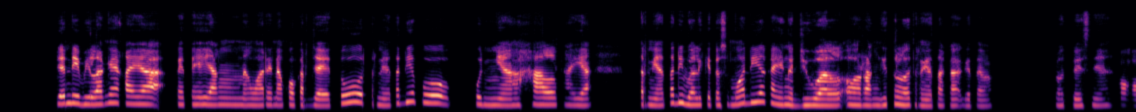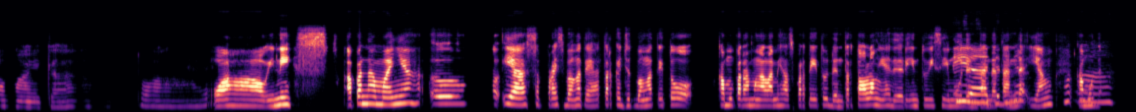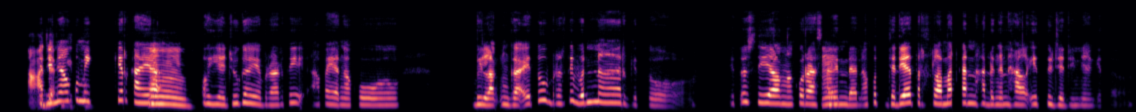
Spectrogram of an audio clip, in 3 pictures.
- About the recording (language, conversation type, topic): Indonesian, podcast, Bagaimana cara Anda melatih intuisi dalam kehidupan sehari-hari?
- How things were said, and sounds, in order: in English: "plot twist-nya"; in English: "O oh my God"; other background noise; teeth sucking; in English: "surprise"; tapping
